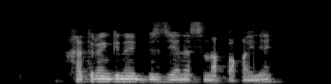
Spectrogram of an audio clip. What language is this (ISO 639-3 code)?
uig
